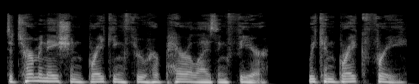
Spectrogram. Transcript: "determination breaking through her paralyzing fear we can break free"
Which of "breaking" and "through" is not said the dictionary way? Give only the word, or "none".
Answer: none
